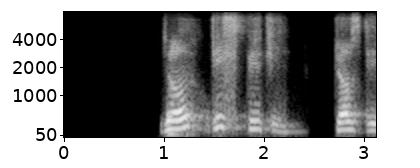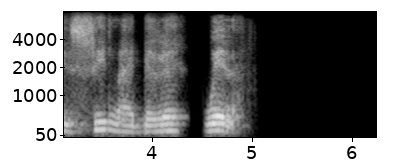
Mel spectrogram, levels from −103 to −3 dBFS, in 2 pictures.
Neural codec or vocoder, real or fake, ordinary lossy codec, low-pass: codec, 44.1 kHz, 2.6 kbps, DAC; fake; Opus, 32 kbps; 7.2 kHz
